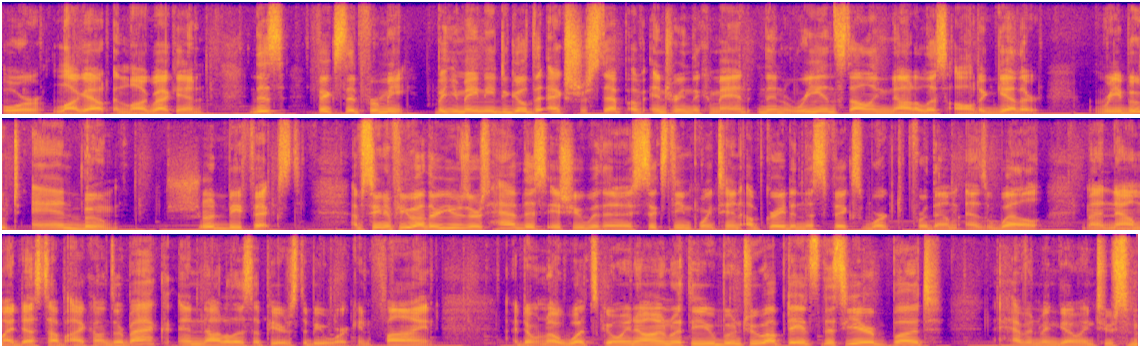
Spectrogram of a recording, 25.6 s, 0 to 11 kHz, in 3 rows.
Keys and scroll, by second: 0.5 F1, 0.6-2.0 typing, 3.8-8.8 typing, 9.8 BackSpace, 10.3 End, 11.2-15.3 typing.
